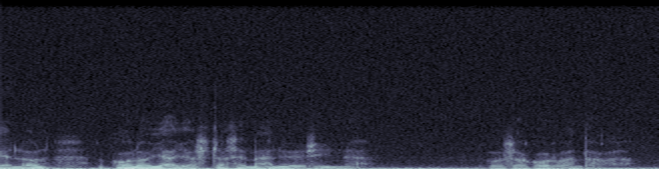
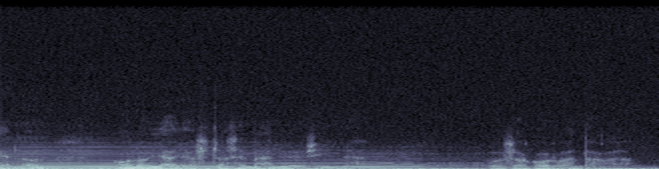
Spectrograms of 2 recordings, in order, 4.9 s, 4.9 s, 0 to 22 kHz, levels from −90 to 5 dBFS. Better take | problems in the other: first | background sound (Bowed string instrument); 7 dB below the speech

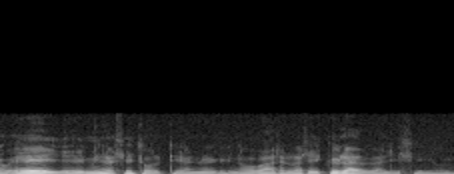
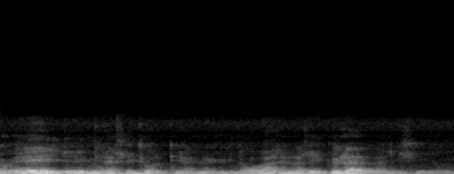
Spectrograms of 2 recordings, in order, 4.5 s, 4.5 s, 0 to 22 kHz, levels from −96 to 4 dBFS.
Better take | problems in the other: first | room echo; dies away in 0.5 s

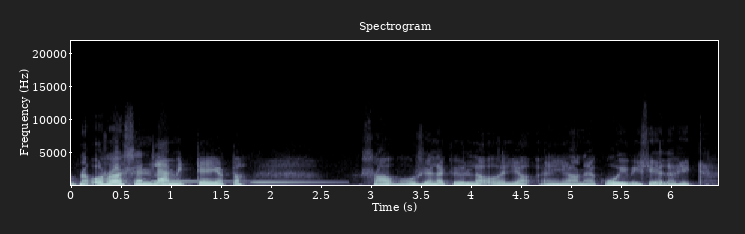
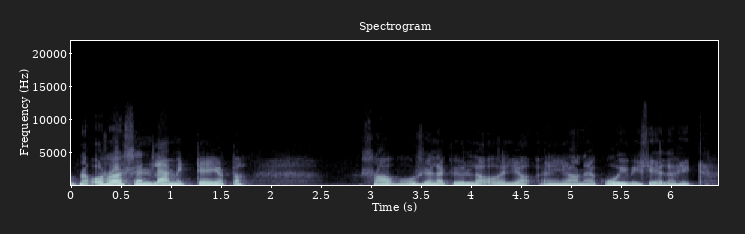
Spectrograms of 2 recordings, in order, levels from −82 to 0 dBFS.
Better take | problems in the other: second | background sound (Doorbell); 15 dB below the speech

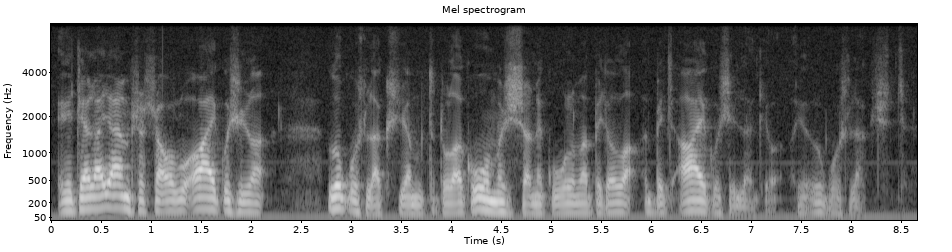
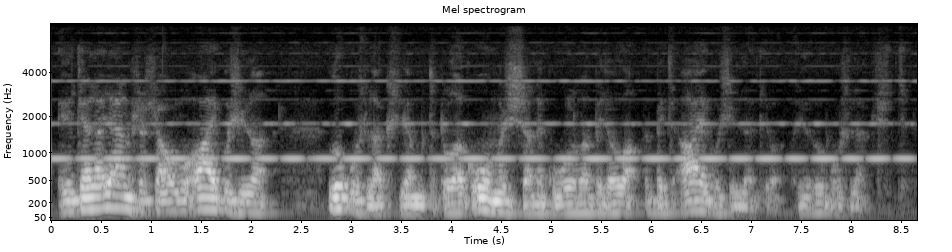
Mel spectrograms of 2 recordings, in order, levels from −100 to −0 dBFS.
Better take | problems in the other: first | background sound (Glass); 10 dB below the speech // room echo; dies away in 0.3 s

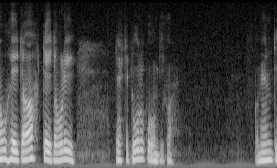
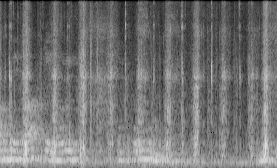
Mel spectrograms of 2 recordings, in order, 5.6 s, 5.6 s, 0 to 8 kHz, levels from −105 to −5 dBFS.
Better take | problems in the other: first | background sound (Chewing, mastication); 1 dB below the speech // room echo; dies away in 1 s

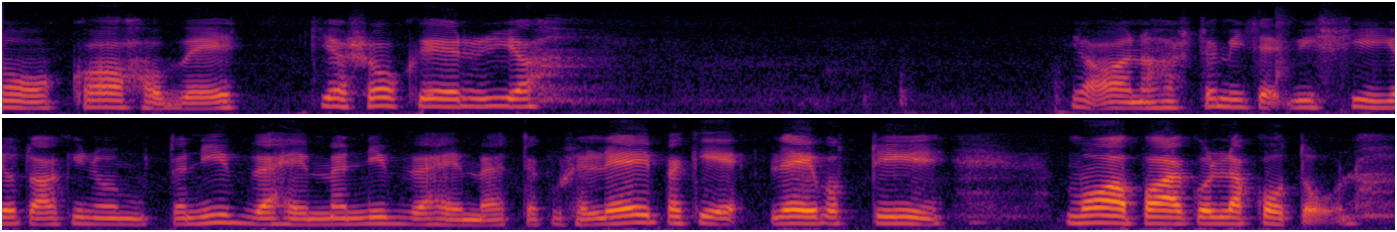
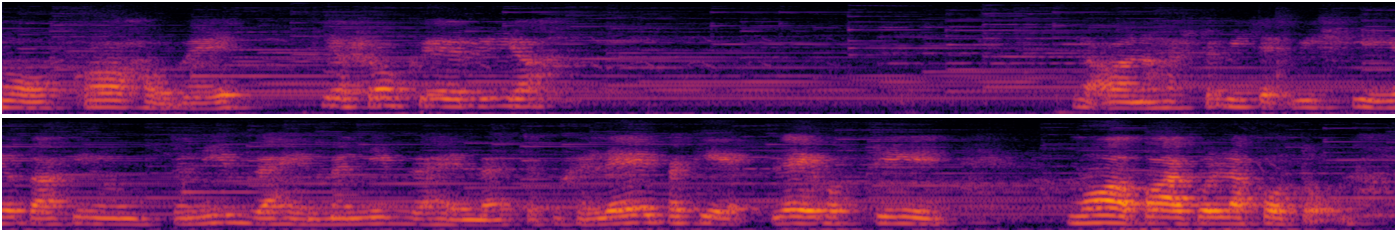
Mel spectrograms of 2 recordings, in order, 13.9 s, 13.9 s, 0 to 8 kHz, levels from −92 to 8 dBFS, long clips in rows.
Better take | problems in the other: first | background sound (Chime); 17 dB below the speech // room echo; dies away in 0.3 s

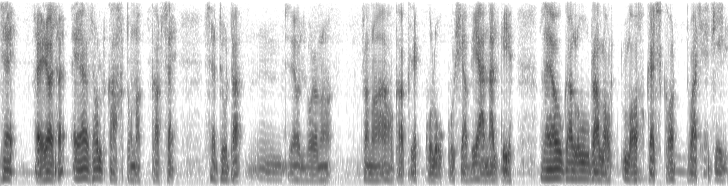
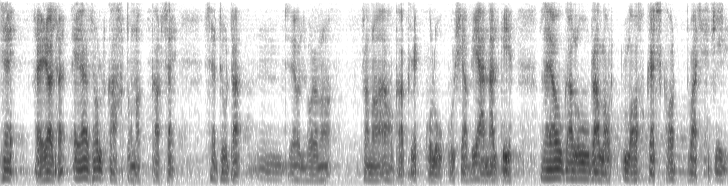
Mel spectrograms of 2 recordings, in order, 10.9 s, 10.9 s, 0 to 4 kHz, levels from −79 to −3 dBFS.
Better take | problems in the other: first | room echo; dies away in 1.1 s

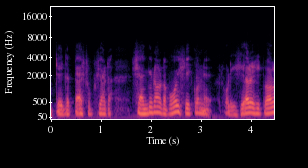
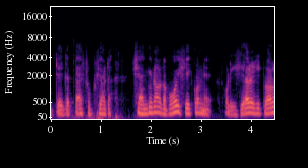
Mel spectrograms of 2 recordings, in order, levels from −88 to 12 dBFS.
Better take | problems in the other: first | noise reduction (neural mask model DeepFilterNet 3)

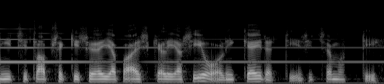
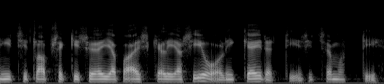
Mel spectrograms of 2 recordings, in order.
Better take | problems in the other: second | background sound (Wind instrument, woodwind instrument); 14 dB below the speech

